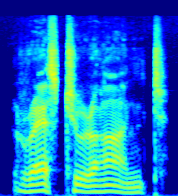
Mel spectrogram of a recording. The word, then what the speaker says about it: restaurant: tell you the word restaurant their spellings are r s t a u r a n t but remember always that t is silent in restaurant so you always tend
